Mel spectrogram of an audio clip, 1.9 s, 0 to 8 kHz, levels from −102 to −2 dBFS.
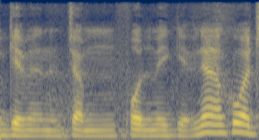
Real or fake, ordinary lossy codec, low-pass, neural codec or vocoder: fake; none; 7.2 kHz; codec, 16 kHz in and 24 kHz out, 0.9 kbps, LongCat-Audio-Codec, fine tuned four codebook decoder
